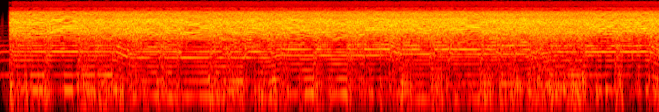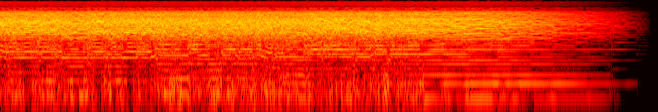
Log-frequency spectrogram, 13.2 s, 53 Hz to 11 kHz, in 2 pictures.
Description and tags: a nu rock sounding lead recorded with audacity, a jackson dinky tuned in drop C, and a Line 6 Pod UX1.
break-down, breakdown, death-metal, death-metal-riff, deathmetal, finger-tap, finger-tapping, guitar, guitar-riff, guitar-tapping, metal, metal-riff, metal-trill, nu-rock, nu-rock-riff, punk, punk-riff, riff, trill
